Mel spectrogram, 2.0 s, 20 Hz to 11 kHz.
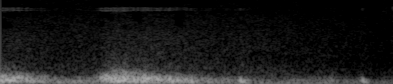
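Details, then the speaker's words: Healthy patient's normal bronchovesicular breath sounds on stethoscope auscultation, heard at the 1st–2nd anterior interspaces and between the scapulae: soft, intermediate pitch and intensity, equal inspiration and expiration, with or without a gap, and faint heartbeat. "sounds have an intermediate pitch and intensity inspiratory and expiratory sounds are about equal in duration and a silent gap may or may not separate them"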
